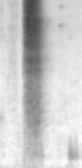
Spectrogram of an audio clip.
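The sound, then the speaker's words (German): A single sharp sneeze bursts out, loud and hissy, followed by a couple of faint soft sounds and quiet background. “Gesundheit”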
